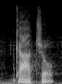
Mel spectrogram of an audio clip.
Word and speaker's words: cacio: So, it's cacio. The E, he said cacio. The I, or E in Italian, is not pronounced.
